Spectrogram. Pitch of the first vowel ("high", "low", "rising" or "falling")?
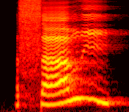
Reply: rising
